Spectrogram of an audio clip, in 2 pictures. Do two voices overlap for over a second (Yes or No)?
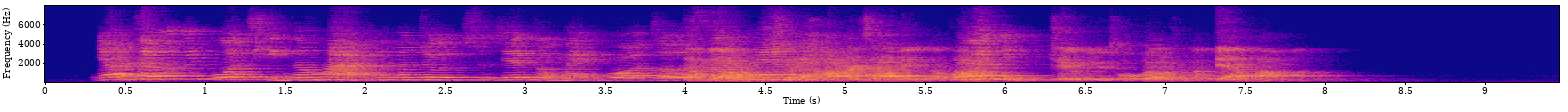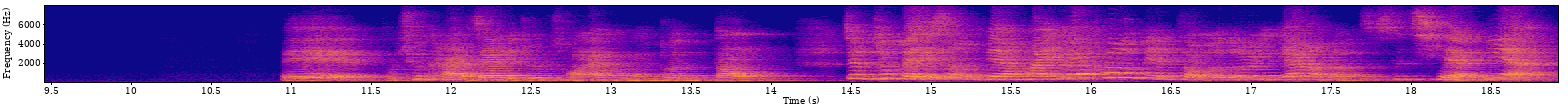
Yes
